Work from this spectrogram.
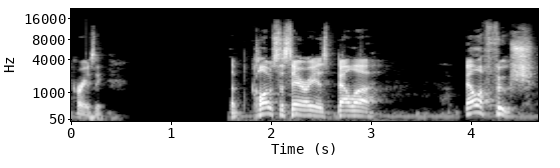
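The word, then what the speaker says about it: Belle Fourche: The closest area is Bella Fouche. Oh, there we go. Bella Fouche. I was trying to say it like French. Bella Fourche.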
